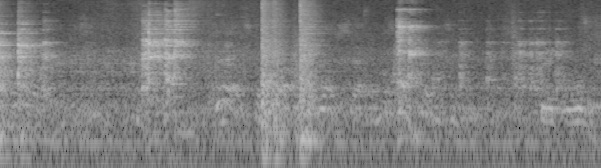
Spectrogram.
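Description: About five sharp clinks and knocks of hard objects striking each other, spread unevenly over the few seconds, each with a short ring.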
